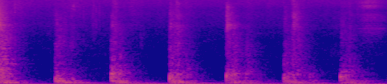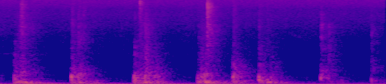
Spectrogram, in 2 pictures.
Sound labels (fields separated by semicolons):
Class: footsteps; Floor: wooden floor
